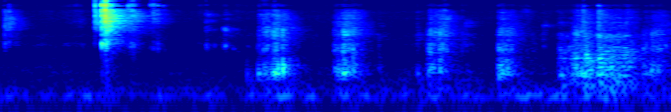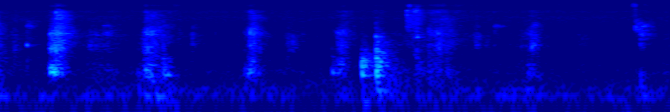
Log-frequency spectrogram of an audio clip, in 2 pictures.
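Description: A wavy Pringles chip bitten with a sharp crunch about a second in, then chewed with a run of crunches that grow softer and sparser toward the end.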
